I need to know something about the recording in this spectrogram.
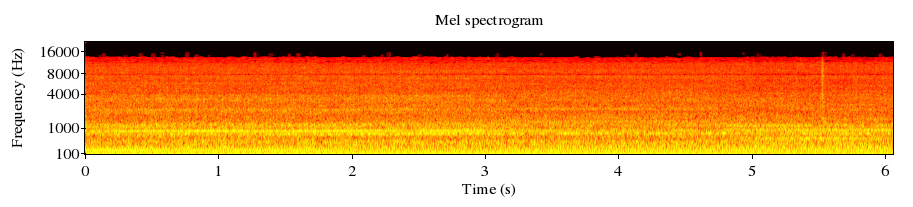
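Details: Onan generator on a cold day after a fuel pump voltage fix: a steady fast hum with a strong low drone and no dips, idling well above normal and putting out 160–170 volts; cause suspected, not confirmed, and it won't adjust down further.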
